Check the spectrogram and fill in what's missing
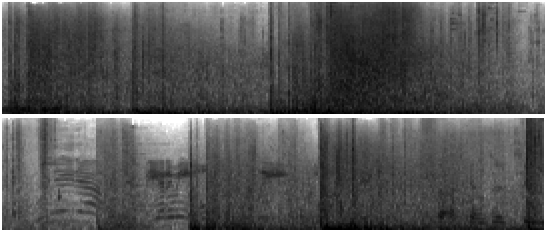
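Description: Shotgun fire and other gunfire in the video game Call of Duty MWIII, dense loud blasts and a chaotic battle din running throughout, mixed with players talking over the action.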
